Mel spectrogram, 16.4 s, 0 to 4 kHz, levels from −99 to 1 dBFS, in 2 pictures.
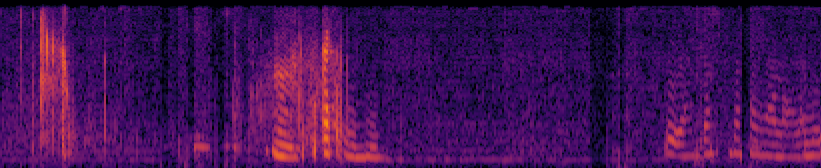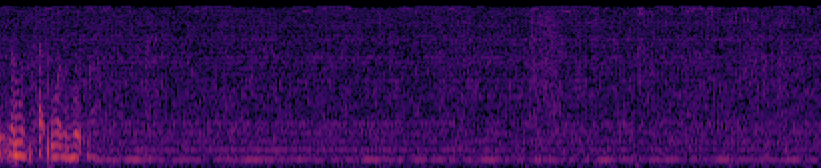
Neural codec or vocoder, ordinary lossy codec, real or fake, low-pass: none; none; real; 3.6 kHz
